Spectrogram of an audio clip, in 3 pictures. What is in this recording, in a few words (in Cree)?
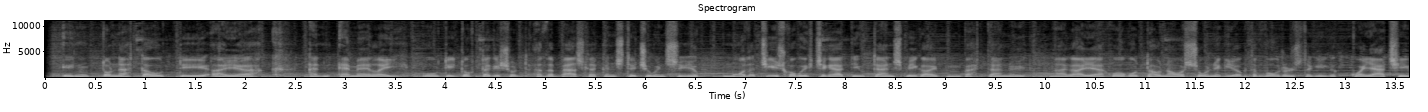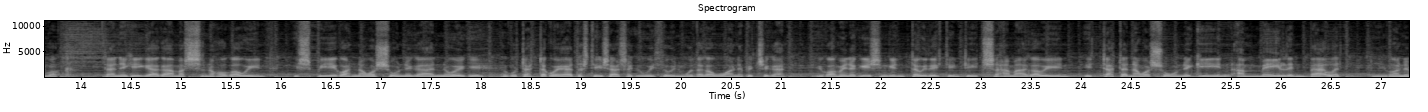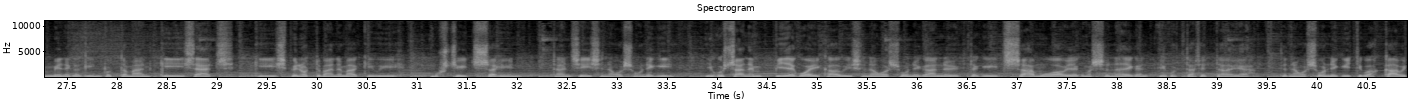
radio ad Cree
